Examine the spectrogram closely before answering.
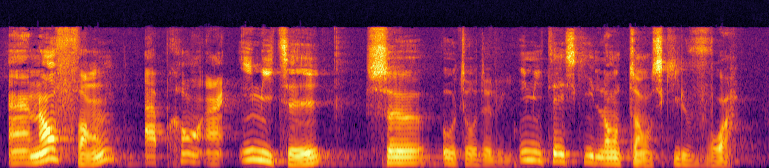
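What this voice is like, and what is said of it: Slight Belgian-British accent. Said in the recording (French): “un petit accent belge-britannique”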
